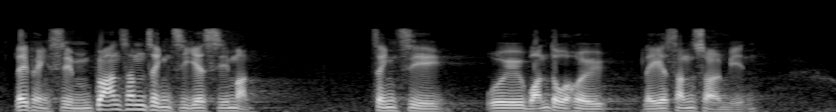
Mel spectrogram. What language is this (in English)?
Cantonese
